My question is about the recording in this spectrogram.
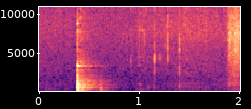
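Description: A drinking glass set down on a hard surface: one sharp clink with a short ring about half a second in, then a faint rustle near the end.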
